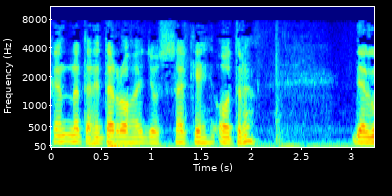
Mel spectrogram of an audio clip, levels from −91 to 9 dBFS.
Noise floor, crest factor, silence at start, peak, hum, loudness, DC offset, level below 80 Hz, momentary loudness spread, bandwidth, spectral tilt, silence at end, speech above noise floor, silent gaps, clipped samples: -46 dBFS; 20 dB; 0 s; -6 dBFS; none; -25 LUFS; under 0.1%; -40 dBFS; 21 LU; 8 kHz; -7 dB/octave; 0 s; 22 dB; none; under 0.1%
